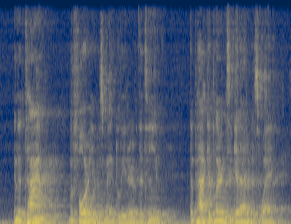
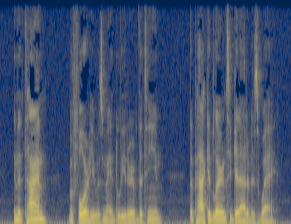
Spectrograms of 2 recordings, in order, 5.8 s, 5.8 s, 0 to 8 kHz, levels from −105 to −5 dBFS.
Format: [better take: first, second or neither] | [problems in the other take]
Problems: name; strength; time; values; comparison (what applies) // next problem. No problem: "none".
second | background sound (Motor vehicle (road)); 19 dB below the speech // room echo; dies away in 1.3 s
